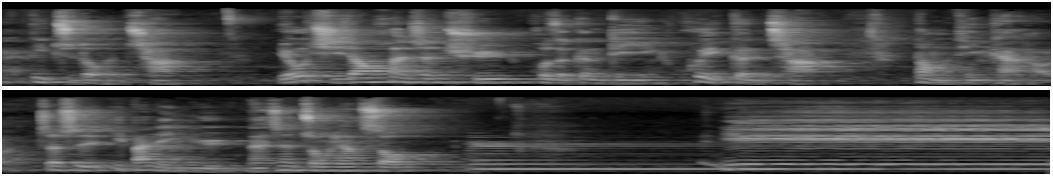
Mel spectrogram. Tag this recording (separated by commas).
metronome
